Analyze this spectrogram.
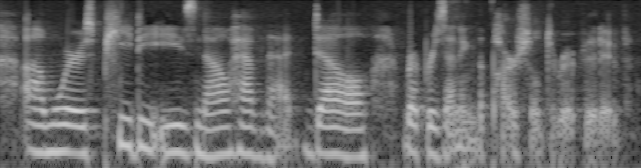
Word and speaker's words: del: And just because the people in this class won't have seen that funny D, that's called del. So you pronounce that del capital T, del little t.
